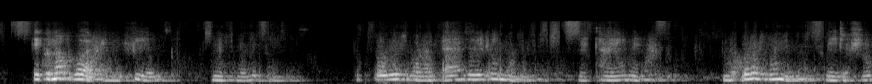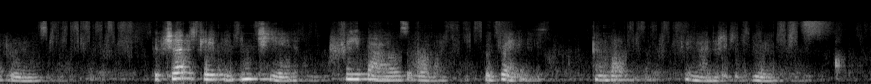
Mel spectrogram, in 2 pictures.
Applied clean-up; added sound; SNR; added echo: neural separator model SepFormer DNS4.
